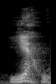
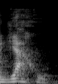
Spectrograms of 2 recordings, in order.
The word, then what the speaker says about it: Yehu: Y noten ustedes que la Sheva no se pierde porque no está acentuada, por tanto es Ye, Yehu, no Yahu.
